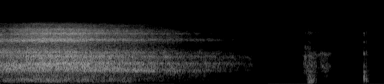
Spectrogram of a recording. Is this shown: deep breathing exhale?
yes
